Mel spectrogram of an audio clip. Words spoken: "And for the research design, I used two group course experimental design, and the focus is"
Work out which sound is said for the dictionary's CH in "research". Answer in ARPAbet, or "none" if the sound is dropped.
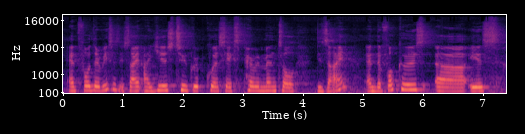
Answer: S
